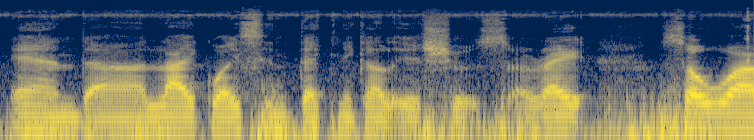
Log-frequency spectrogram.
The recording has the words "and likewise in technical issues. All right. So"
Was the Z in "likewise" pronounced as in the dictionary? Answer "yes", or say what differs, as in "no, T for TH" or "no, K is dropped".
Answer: no, S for Z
